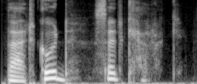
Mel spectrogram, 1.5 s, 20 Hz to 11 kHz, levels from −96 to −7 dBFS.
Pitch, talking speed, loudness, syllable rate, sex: 205 Hz, 160 wpm, -19 LUFS, 5.0 syllables/s, female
